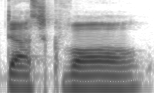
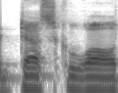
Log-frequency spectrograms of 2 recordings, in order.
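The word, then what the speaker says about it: Duskwall: takes place in the city of duskval or dusk wall depending on your pronunciation preference it's a it's a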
